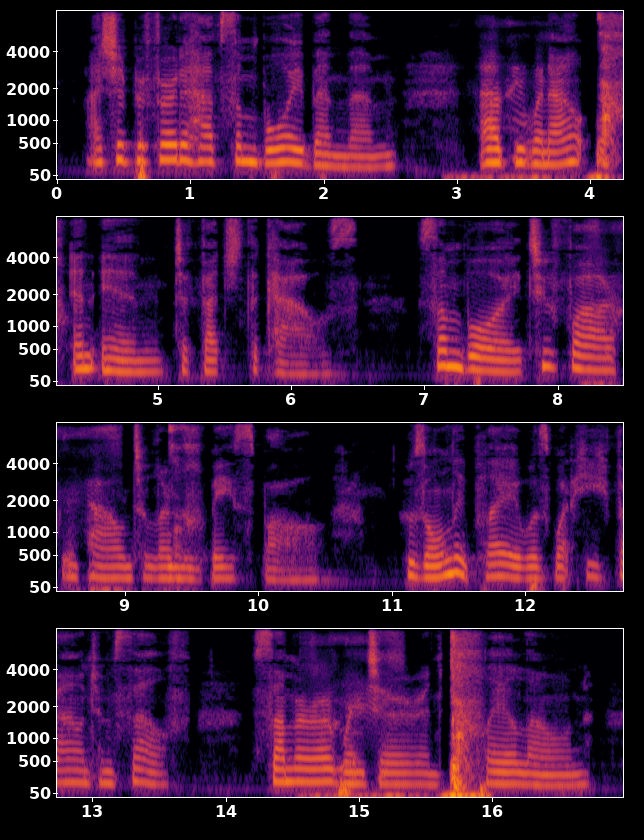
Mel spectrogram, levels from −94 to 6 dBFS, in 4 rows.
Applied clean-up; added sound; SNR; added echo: neural mask model Resemble Enhance denoiser.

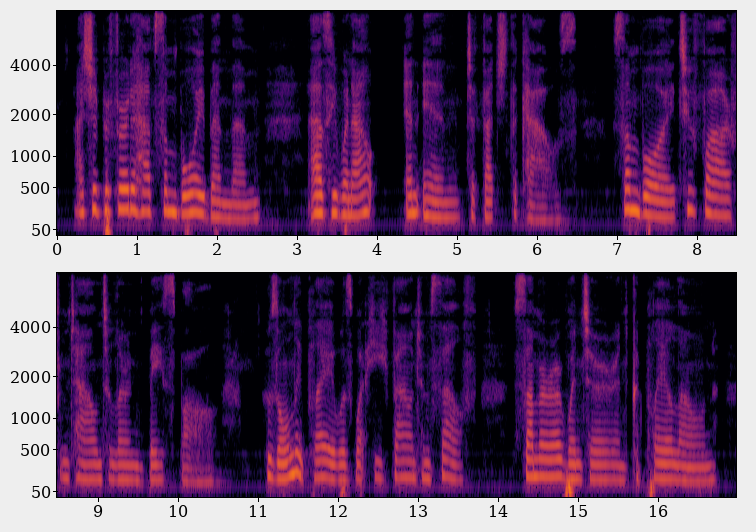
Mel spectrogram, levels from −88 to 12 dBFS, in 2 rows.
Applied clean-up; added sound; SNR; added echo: none; none; none; none.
